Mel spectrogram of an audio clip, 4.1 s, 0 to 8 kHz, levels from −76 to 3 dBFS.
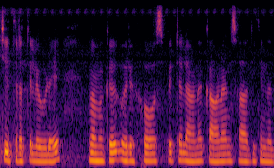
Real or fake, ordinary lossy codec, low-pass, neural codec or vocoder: real; AAC, 48 kbps; 7.2 kHz; none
